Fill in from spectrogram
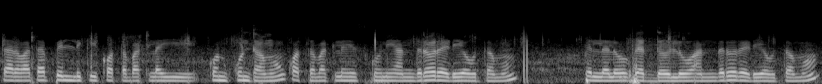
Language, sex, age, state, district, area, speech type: Telugu, female, 45-60, Andhra Pradesh, East Godavari, rural, spontaneous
